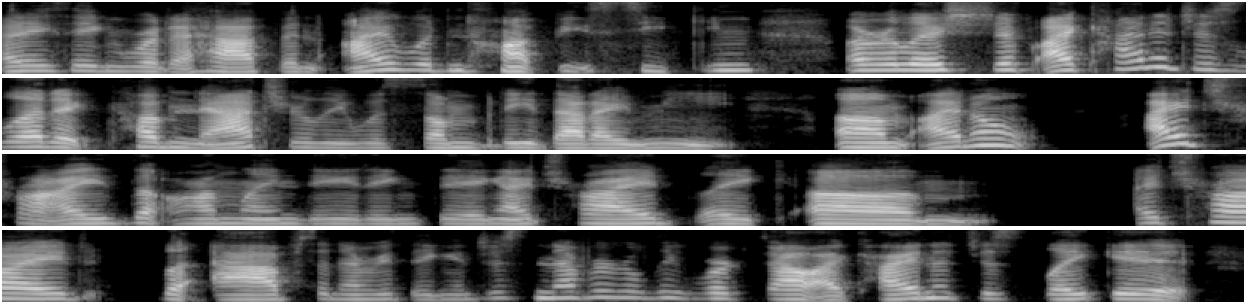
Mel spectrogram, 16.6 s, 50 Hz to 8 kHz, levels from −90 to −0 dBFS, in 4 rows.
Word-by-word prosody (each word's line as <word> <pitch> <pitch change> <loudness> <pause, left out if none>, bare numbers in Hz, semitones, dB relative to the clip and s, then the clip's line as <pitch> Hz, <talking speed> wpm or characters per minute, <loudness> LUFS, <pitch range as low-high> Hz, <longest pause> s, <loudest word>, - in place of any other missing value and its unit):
anything 205 0 -4
were 180 -1 -3
to 145 -3 -2
happen, 170 -1 +2
I 230 - +4
would 235 -3 -6 0.2
not 180 - +4
be 195 - -13
seeking 220 +3 -9 0.3
a 225 - +3
relationship, 235 +1 +2
I - - +8
kinda 280 +9 -4
just 250 -8 -11
let 205 0 +3
it - - 0
come 200 -3 0
naturally 175 +3 +1
with 170 0 -12
somebody 180 0 -4
that 165 0 +4
I 160 -1 +1
meet, 150 -2 -8 0.3
um, 185 -1 +5
I - - +3
don't 265 +2 0 0.4
I 320 - +6
tried 180 - -2
the 205 - -3
online 180 0 -6
dating 175 0 -10
thing, 175 -1 -8
I 170 +1 -1
tried, 180 0 0
like, 170 +1 -7
um 170 - +4 0.5
I 210 - -7
tried 210 -1 +2 0.2
the 195 - -1
apps 180 +2 +4
and 205 - -12
everything, 190 -1 -10
it 185 - -15
just 235 +1 -19
never 245 +3 -5
really 250 -1 -11
worked 220 -1 -8
out, 190 -1 +7
I 165 - +1
kinda 215 +8 0
just 210 -3 -14
like 200 +2 -2
it 195 -4 0
190 Hz, 190 wpm, -24 LUFS, 175-220 Hz, 0.5 s, I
